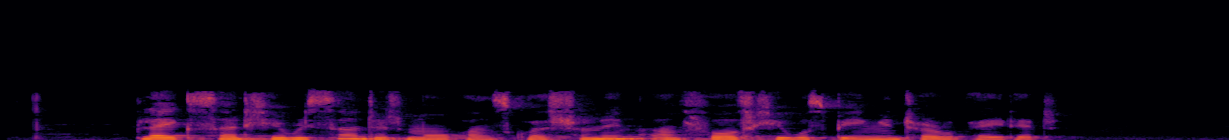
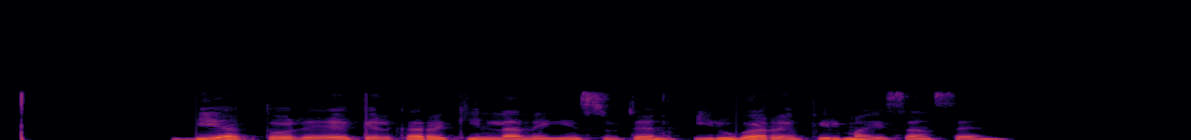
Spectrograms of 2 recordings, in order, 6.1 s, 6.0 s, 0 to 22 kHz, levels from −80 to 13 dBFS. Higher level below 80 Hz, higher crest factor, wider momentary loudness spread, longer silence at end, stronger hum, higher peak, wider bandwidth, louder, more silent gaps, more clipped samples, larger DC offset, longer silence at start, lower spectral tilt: first, -64 dBFS vs -72 dBFS; about the same, 18 dB vs 18 dB; about the same, 8 LU vs 9 LU; about the same, 0.9 s vs 0.9 s; neither; first, -8 dBFS vs -14 dBFS; about the same, 8 kHz vs 8 kHz; first, -26 LUFS vs -30 LUFS; neither; neither; neither; second, 0.7 s vs 0.85 s; second, -5.5 dB/octave vs -8 dB/octave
